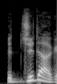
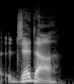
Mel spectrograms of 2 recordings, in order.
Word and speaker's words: Jeddah: Jetzt hat die Sandy eben Jidda genannt. Ich sage ja immer Jeddah.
